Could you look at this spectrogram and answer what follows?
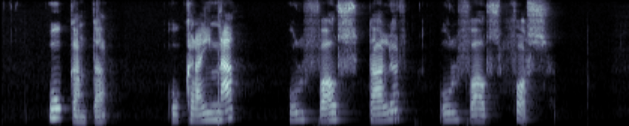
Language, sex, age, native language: Icelandic, female, 40-49, Icelandic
